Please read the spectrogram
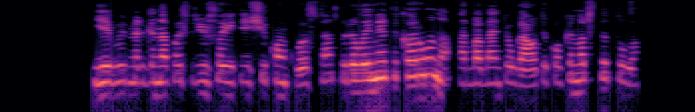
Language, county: Lithuanian, Vilnius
